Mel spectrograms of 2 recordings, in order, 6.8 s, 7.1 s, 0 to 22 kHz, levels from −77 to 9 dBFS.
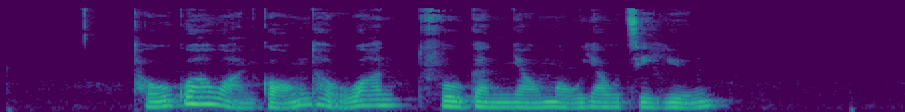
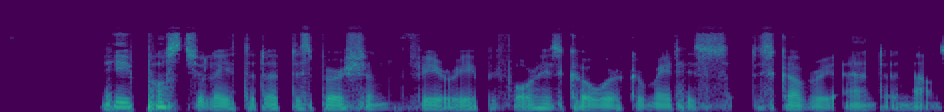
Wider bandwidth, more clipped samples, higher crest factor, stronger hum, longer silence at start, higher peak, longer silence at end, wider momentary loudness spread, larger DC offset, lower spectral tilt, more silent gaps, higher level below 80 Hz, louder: first, 17 kHz vs 9.8 kHz; neither; about the same, 22 dB vs 18 dB; neither; second, 0.6 s vs 0.75 s; first, -4 dBFS vs -16 dBFS; first, 1.4 s vs 0 s; first, 18 LU vs 10 LU; neither; about the same, -6 dB/octave vs -5 dB/octave; second, none vs 1.05-1.09 s; second, -62 dBFS vs -56 dBFS; first, -23 LUFS vs -34 LUFS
